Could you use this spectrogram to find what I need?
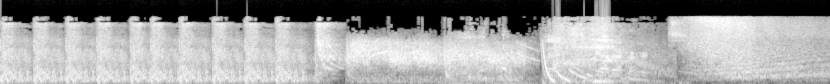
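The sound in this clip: Grenade and missile explosions in a violent action scene: a rapid string of about a dozen loud, sharp blasts, then heavier roaring bursts and a rushing, crackling tail, all loud and dense.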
